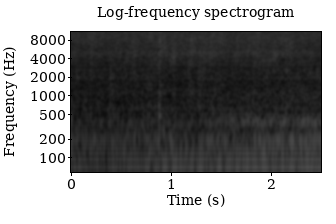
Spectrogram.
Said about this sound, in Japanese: 今、肉入れました。結構波形見てるとこの焼けてる時のこのパチパチって音でかすぎるかな俺の声よりもでかいもしかして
